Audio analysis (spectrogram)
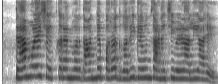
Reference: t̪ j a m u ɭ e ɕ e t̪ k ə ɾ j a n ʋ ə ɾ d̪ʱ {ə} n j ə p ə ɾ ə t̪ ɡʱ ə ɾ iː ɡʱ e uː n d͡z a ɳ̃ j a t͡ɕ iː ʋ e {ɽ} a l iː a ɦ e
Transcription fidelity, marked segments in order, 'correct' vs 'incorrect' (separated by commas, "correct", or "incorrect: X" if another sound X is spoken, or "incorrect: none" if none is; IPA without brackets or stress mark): incorrect: a, incorrect: ɭ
